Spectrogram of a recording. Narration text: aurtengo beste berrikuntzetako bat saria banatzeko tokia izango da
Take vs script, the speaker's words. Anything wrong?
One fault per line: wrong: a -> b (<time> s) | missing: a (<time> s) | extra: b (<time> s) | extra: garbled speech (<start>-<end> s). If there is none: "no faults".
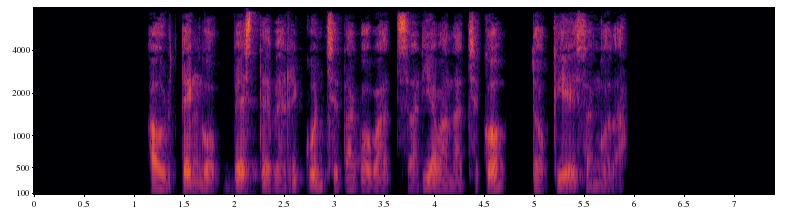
no faults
